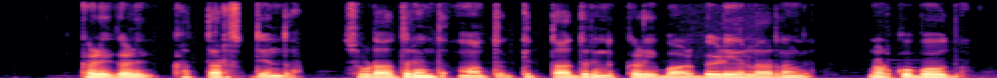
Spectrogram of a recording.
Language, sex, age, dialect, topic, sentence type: Kannada, male, 18-24, Northeastern, agriculture, statement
